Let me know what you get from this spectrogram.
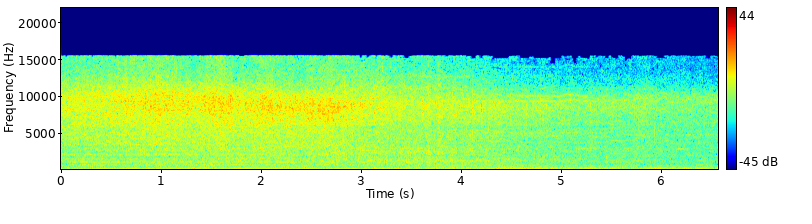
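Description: Motor vehicle running steadily: a low engine hum under a broad rushing road noise.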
